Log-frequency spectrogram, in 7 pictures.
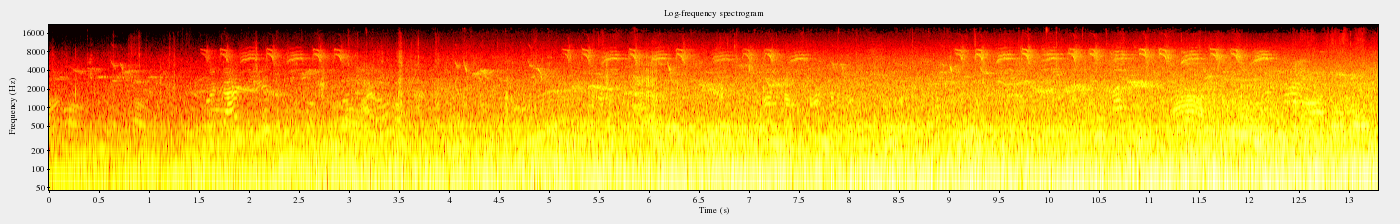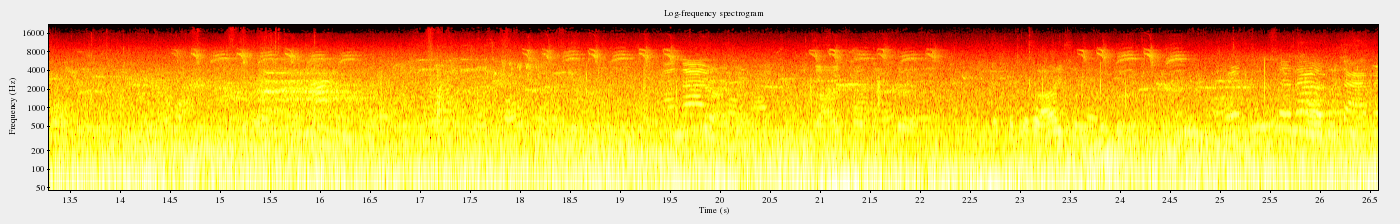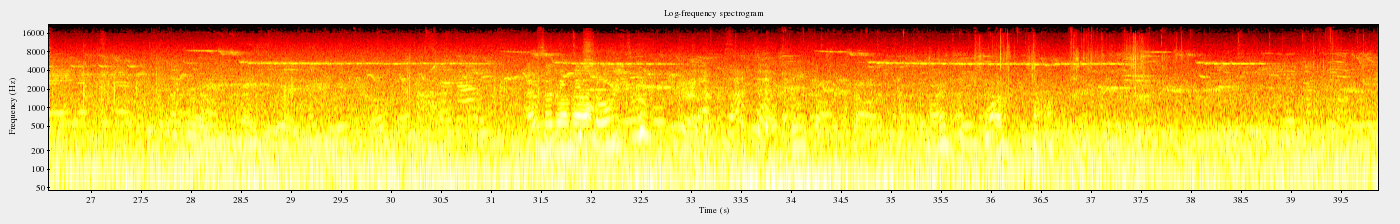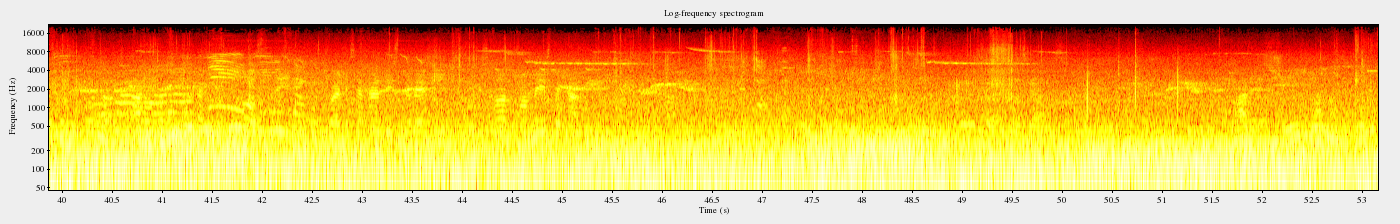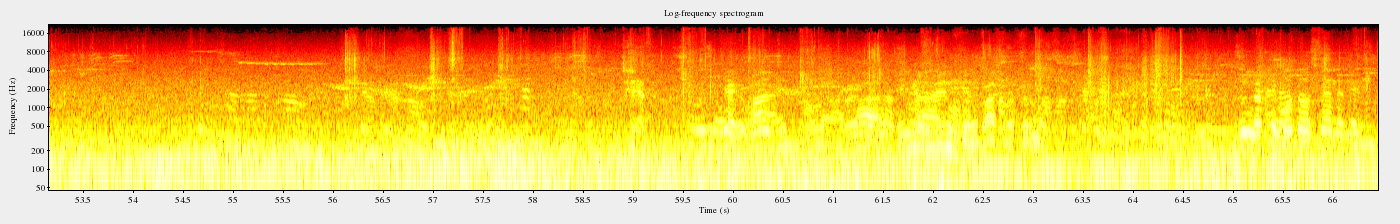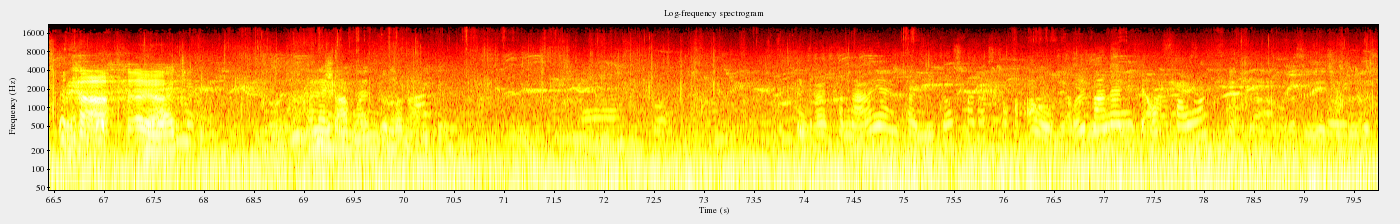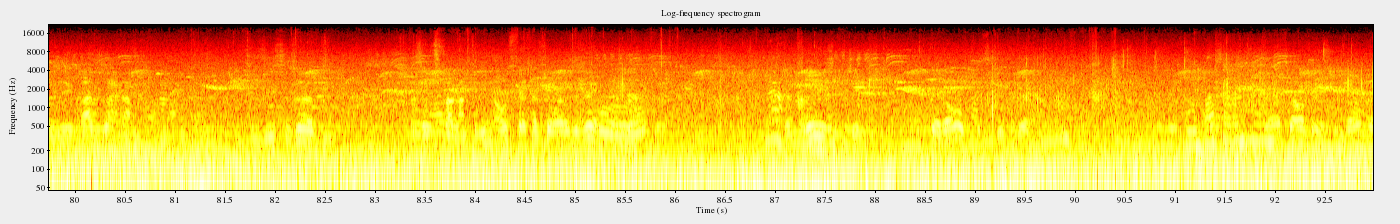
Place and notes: Pfaueninselchaussee, Berlin - caged and free voices
spoken words, peacock screams, wind, bird
Deutschland, European Union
